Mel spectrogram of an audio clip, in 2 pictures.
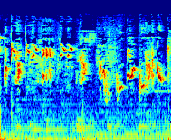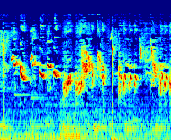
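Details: Orange-headed thrush singing in full voice: a dense, continuous run of varied whistled and twittering phrases, with rising and falling slurs and rapid chips, under a steady low hum.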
